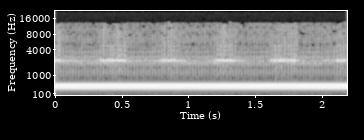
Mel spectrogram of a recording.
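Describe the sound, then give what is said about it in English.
A telephone dial tone hums steadily and loudly for the whole stretch, one unbroken pitch with no voices or pauses, just a faint pulsing shimmer higher up. “Let's check in over at our busy phones.”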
